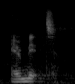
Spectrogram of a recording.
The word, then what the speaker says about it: Hermite: It's French, so I think it's Hermite.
